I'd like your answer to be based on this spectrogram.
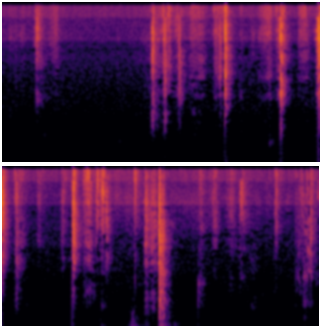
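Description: Scissors snipping card stock into a skeleton shape for a Halloween card, a series of crisp, close snips in quick irregular bursts after a brief quiet start.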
